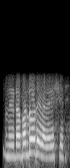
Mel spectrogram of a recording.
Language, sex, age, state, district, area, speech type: Telugu, female, 18-30, Andhra Pradesh, Visakhapatnam, urban, conversation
